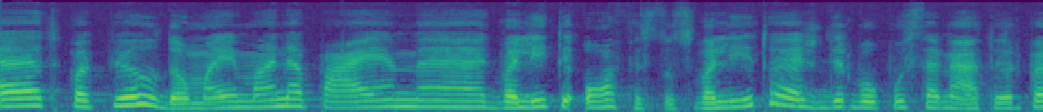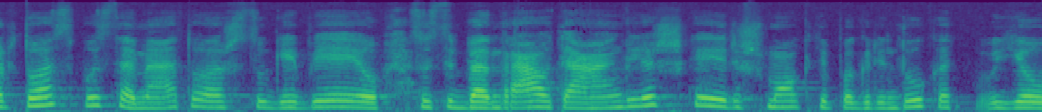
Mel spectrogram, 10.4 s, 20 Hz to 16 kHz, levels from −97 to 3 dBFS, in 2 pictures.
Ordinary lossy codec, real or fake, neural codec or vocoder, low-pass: AAC, 48 kbps; real; none; 14.4 kHz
